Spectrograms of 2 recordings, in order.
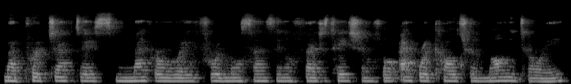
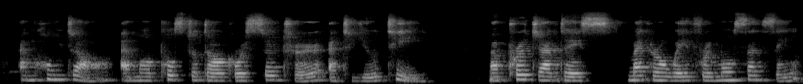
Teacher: we can all understand what she's saying but it's all in this flat tone isn't it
